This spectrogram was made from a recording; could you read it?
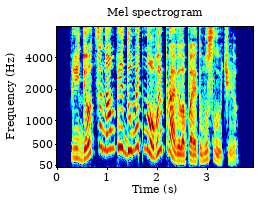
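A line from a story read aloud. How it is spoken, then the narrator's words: Laughing. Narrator (Russian): Миссис Таунсенд рассмеялась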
